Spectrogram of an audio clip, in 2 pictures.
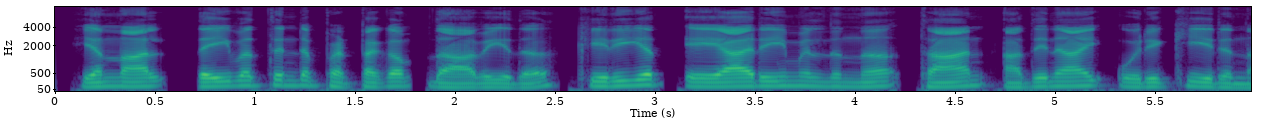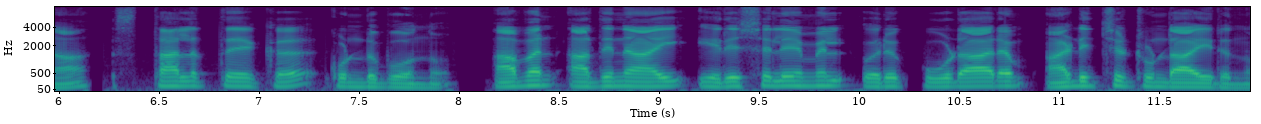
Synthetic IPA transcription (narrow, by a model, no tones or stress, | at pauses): e̞nːaːld̪e̞jʋɐt̪ːinde̞peʈʰːɐɣɐmd̪aːʋiːd̪ɨkiɾijɐt̪ejaːɾiːumilninːɨt̪aːnɐðinaːjio̞ɾukʲːijiɾunːɐst̪ʰɐlɐt̪ːe̞ːkːɨko̞ɳɖubo̞ːnːu | ɐʋɐnɐðinaːjije̞ɾuɕɐle̞ːmilo̞ɾukuːɽaːɾɐmɐɽit͡ɕːiʈːuɳɖaːjiɾunːu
